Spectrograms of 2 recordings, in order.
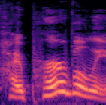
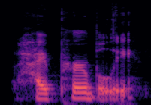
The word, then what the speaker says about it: hyperbole: really extreme my friend uses a lot of hyperbole when she talks about her life stories I really don't think some of those things happen to her hyperbole not hyperbole next Antarctic not ah oh I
